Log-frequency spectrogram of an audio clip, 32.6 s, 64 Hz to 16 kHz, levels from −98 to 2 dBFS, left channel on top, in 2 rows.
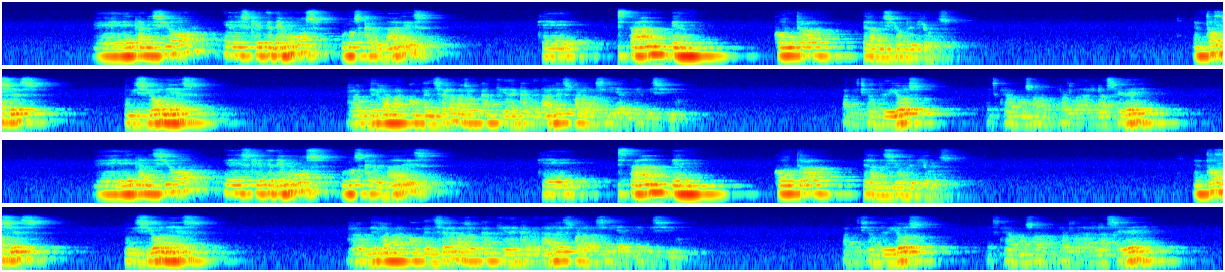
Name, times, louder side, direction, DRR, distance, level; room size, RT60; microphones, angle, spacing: voice 1, 1.2-2.6 3.0-4.3 4.5-5.7 7.2-7.6 8.2-9.4 10.3-11.1 11.5-12.6 15.9-16.8 17.9-18.9 20.9-25.3 27.5-28.5 29.7-31.7, left 1 dB, 45° left, 0 dB, 4.2 m, -26 dB
19.0 x 15.0 x 3.7 m, 0.99 s
head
